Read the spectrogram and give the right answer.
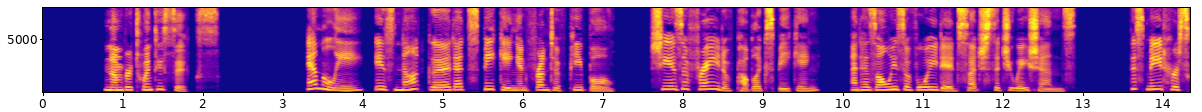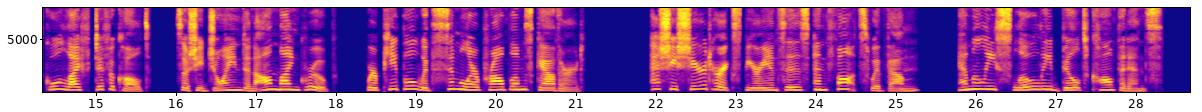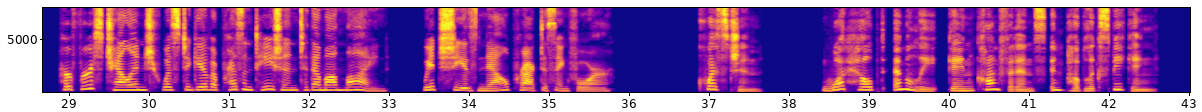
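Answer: Sharing experiences in an online group with similar problems.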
